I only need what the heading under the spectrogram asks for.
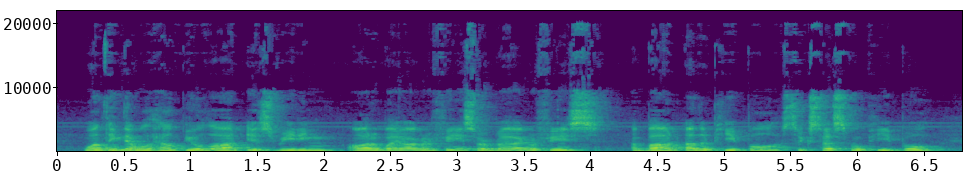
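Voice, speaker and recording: A man talks at a moderate pace and medium pitch in a monotone, flat intonation, with hardly any pauses. There is noticeable background noise. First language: French and Swedish. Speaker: YouTuber. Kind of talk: casual talk to camera.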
